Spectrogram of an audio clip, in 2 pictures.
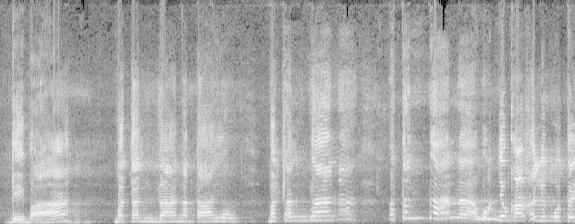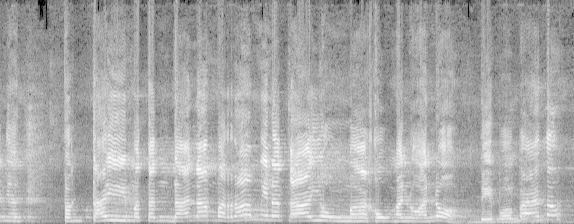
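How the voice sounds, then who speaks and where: A man's voice: very high voice, a little slow. An older man, a priest, giving a homily in a humorous, conversational way, often quizzing the congregation.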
